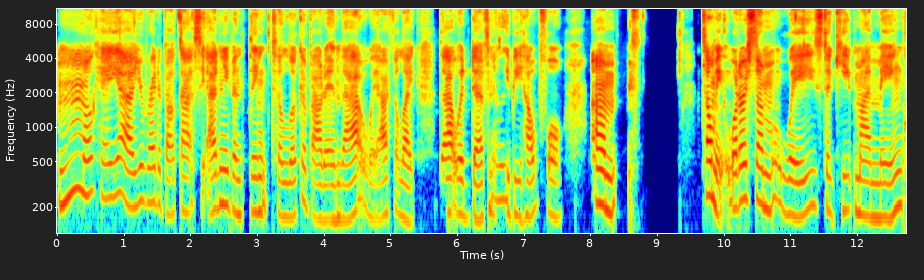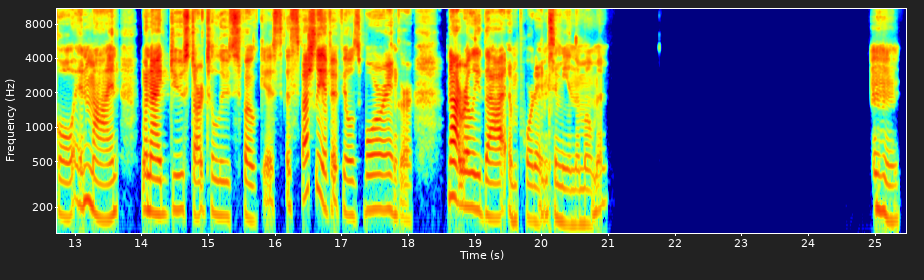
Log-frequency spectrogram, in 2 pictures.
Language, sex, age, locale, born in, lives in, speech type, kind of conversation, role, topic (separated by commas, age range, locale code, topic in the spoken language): English, female, 25-29, en-US, United States, United States, read, expert-assistant, asker, What are some ways to overcome procrastination?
